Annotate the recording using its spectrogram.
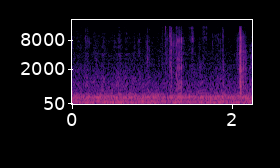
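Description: Near silence, with a faint scratch of a Caran d'Ache Neocolor water-soluble wax pastel rubbed on a collaged paper journal page a little over a second in.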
